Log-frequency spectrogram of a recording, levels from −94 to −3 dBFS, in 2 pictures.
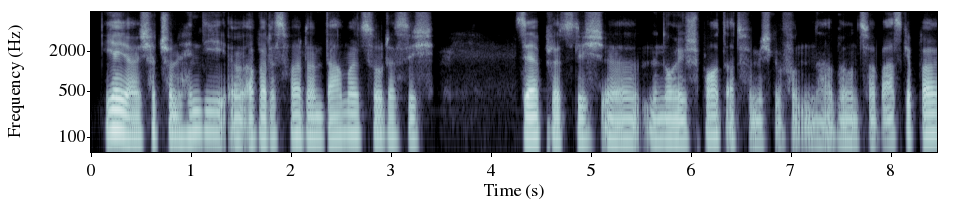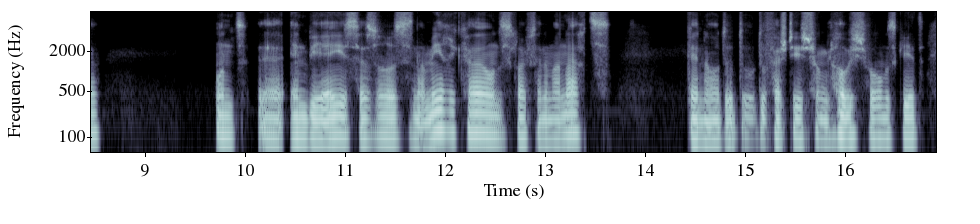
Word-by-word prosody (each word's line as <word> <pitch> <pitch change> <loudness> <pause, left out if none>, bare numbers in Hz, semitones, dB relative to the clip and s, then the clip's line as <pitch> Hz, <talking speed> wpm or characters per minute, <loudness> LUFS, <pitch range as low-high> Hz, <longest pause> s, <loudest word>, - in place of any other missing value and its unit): Ja, 130 +2 +8
ja, 120 -3 +7
ich 105 0 0
hatte - - -2
schon 105 0 +1
Handy, 120 +2 -2
a 100 -2 0
aber 95 +2 +1
das 100 +1 -2
war 110 -1 +2
dann 100 0 0
damals 110 +2 +1
so, 100 -1 0
dass 100 -1 -4
ich 100 -1 -4 0.8
sehr 105 0 +6
plötzlich, 95 -1 -1
äh, - - -4
'ne 95 0 0
neue 95 -1 0
Sportart - - -2
für - - -11
mich 90 0 -4
gefunden - - -8
habe, 95 +3 -5
und 95 0 -4
zwar 90 -1 -2
Basketball. 110 +4 +1 1.2
Und, 105 -1 -1
äh, - - 0
NBA 100 0 +3
ist 100 +1 -1
ja 95 - +1
so 100 +2 0
es 100 +1 +1
ist 110 - -5
in 100 - -2
Amerika 115 +2 +2
und 110 -1 +3
es 105 - -3
läuft 100 -1 -2
dann 95 - -3
immer 95 0 -1
nachts. 110 +1 0 0.7
Genau, 90 -1 0
du 90 - -1
du 95 0 -8
du 100 - -4
verstehst 95 0 +1
schon, 95 -1 -3
glaube 100 +2 +2
ich, 100 - -1
worum 95 0 0
es 95 - -4
geht. 100 -1 -1
100 Hz, 195 wpm, -25 LUFS, 95-105 Hz, 1.2 s, Ja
